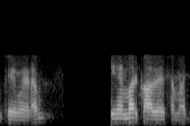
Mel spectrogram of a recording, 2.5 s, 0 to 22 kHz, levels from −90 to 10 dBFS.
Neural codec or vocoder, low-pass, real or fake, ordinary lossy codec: none; 3.6 kHz; real; none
